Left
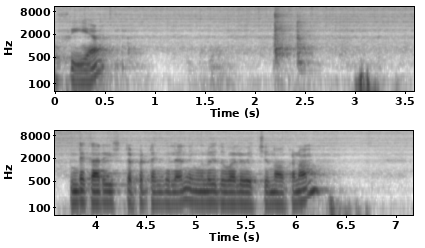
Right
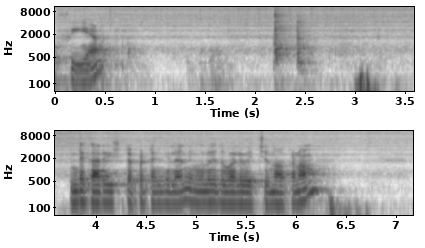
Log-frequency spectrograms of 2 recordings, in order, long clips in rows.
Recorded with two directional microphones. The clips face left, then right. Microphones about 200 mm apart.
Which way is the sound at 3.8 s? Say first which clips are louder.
Left 4 dB; 40° left (ahead or behind).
